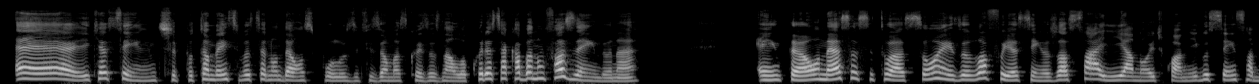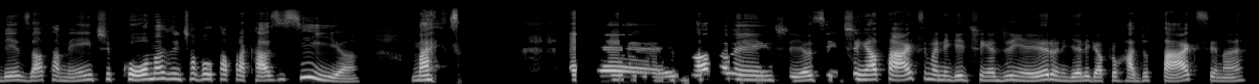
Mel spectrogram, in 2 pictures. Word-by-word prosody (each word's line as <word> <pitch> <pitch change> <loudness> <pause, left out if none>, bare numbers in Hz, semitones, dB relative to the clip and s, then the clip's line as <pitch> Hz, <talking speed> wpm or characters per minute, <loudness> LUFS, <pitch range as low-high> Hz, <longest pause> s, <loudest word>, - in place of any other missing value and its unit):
É, 255 -5 +5
e 210 - -4
que, 275 - -3
assim, 235 -11 -3
tipo, 205 +1 -5
também 220 +2 -1
se 235 -4 -13
você 225 +3 -3
não 210 -2 -6
der 200 -2 +1
uns 185 0 -7
pulos 170 -4 -8
e - - -14
fizer 180 +1 -7
umas 170 0 -7
coisas 175 -2 -8
na 170 -2 -3
loucura, 160 +12 -1
você 255 +2 -6
acaba 275 +1 +1
não 275 +1 -1
fazendo, 205 - +1
né. 155 +2 -4 1.2
Então, 205 +1 +3
nessas 260 +4 +3
situações 230 0 -1
eu 215 -1 0
já 280 +3 +3
fui 255 -8 -1
assim. 195 -1 -5
Eu 170 - -6
já 210 +4 +1
saí 210 -3 0
à 190 - +2
noite 180 0 -8
com - - -4
amigos 190 +8 -4
sem 215 -1 -5
saber, 195 -3 -4
exatamente, 200 +5 -5
como 235 +1 +5
a 265 +1 +3
gente 250 -2 -3
ia 260 - 0
voltar 235 0 -1
para 215 -2 -1
casa 200 +2 0
e - - -9
se 230 +8 -3
ia, 170 - 0 0.5
mas 205 +4 +6 1.6
É, 215 0 +5 0.8
exatamente, 210 -7 0
assim, 200 +1 -1
tinha 230 -2 +4
táxi 235 +4 +5
mas 225 -3 -1
ninguém 200 0 -1
tinha 185 -1 -5
dinheiro, 195 +3 0
ninguém 175 -2 -6
ia 175 - +3
ligar 180 -3 -1
para 185 - -6
o - - -16
rádio 170 +2 -2
táxi, 190 +3 +3
né. 160 +3 -7
205 Hz, 160 wpm, -24 LUFS, 185-235 Hz, 1.6 s, mas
